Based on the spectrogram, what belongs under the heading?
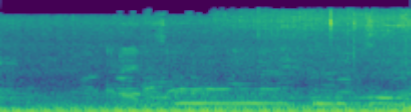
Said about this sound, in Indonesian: ini kan Lofi nih kan ada suara mobil motor orang ngobrol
